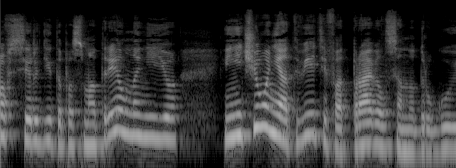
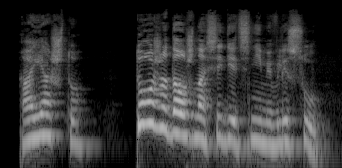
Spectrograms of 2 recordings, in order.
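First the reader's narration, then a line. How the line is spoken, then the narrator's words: Sharp question. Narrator (Russian): резко спросила она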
